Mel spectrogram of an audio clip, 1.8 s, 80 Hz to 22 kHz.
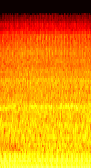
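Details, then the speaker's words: Predator 670cc V-twin in an E-Z-GO TXT golf cart, first start, throttle held during 10-minute break-in warm-up: steady fast idle with firm even pulse, no misfires or rattles; runs good. "sounds good though getting it up to Temp and breaking it in happy it runs everything runs good"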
